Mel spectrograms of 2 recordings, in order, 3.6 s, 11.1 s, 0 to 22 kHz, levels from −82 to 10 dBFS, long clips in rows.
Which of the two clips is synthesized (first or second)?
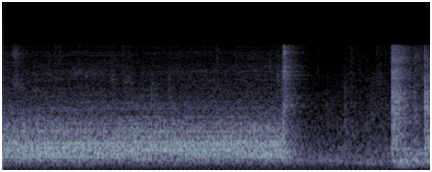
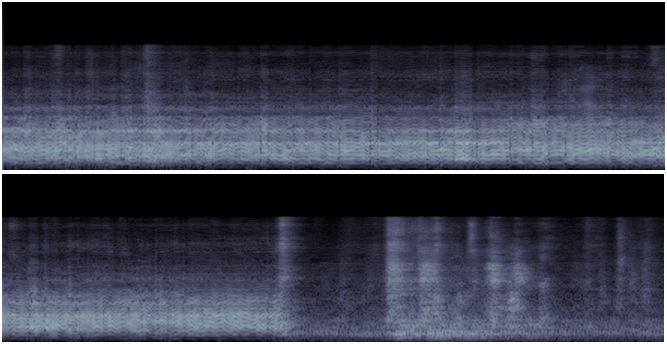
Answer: second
